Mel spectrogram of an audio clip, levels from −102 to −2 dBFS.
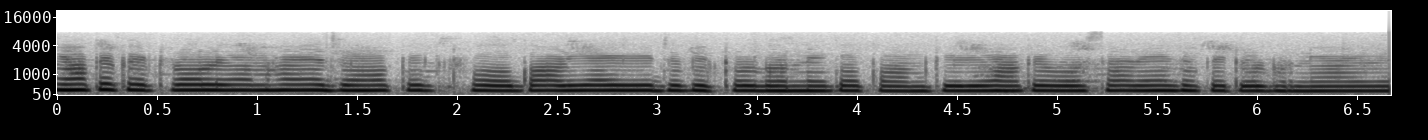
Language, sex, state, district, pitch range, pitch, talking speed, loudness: Hindi, female, Odisha, Khordha, 225-245 Hz, 235 Hz, 225 wpm, -12 LUFS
